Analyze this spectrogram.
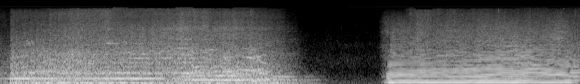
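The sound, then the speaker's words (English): A huge container ship grinds and rumbles loudly as it plows into a beach and comes to rest, then a brief near-silence before a deep, sustained ship's horn blares. “The huge container ship plows into the beach and comes to a rest against Melman's nose.”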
